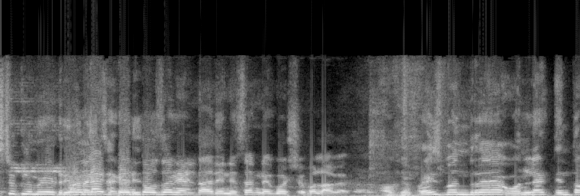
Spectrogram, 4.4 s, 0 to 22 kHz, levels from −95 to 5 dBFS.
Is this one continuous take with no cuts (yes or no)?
yes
